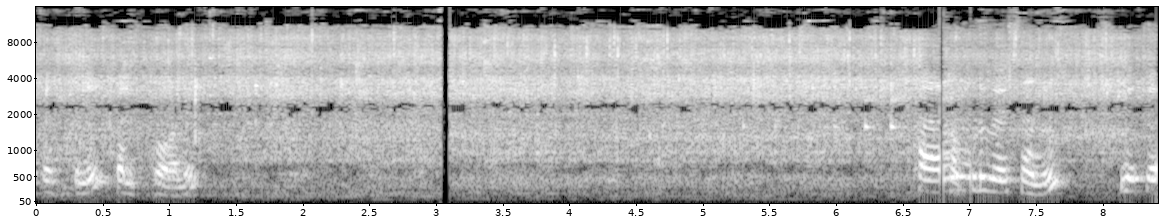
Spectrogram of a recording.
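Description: Tomato chutney sizzling steadily in a pan on a gas stove, with a voice speaking briefly at the start and again near the end.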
